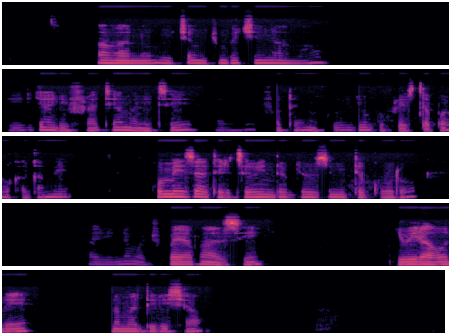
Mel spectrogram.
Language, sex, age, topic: Kinyarwanda, female, 25-35, health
